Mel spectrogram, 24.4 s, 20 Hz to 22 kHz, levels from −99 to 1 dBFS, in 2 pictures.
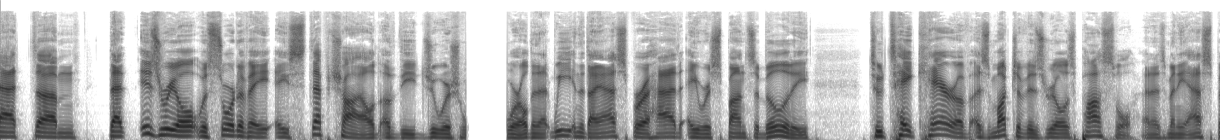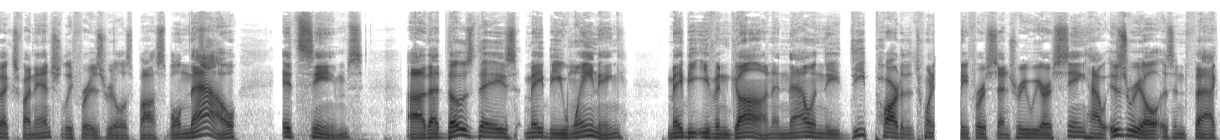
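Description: At 4.66 s the speech halts for about 0.42 s, a playback stall, likely from the player running dry or a blocked thread. It then resumes. From 5.07 to 5.89 s, time-compressed catch-up rushes it at 1.5 times speed with normal pitch, unlike a sped-up tape's raised pitch. After "deep part of the", a second stall silences 21.54 to 21.81 s, followed by milder 1.15-times catch-up until 23.63 s.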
